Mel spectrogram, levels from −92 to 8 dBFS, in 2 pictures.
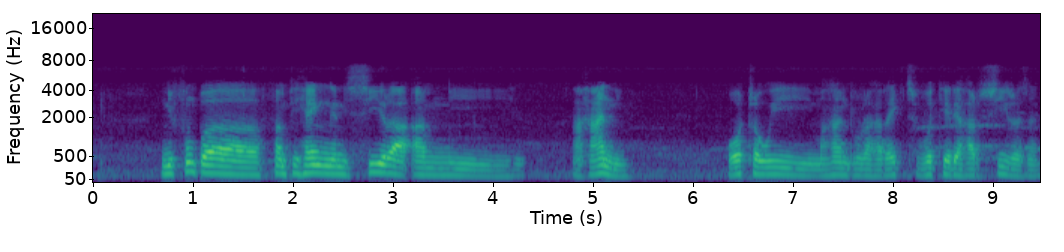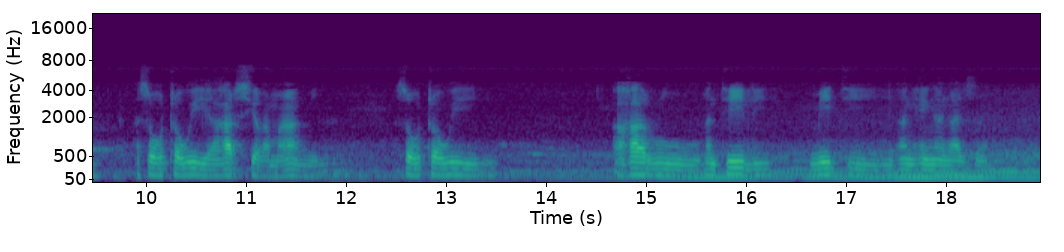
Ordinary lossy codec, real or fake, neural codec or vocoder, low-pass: MP3, 48 kbps; real; none; 7.2 kHz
